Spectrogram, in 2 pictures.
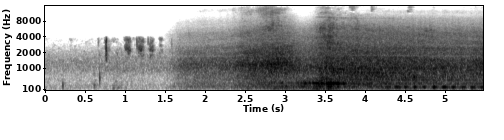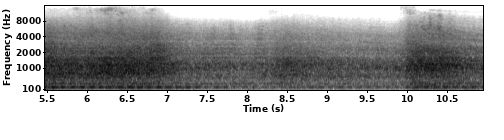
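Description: Multi-lane highway traffic heard from an overpass above it: a steady rush of cars and trucks passing, coming in about two seconds in and loudest around three and a half seconds, with a truck engine's low hum under it.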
